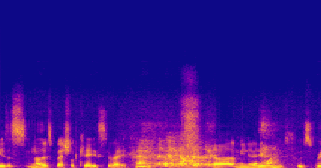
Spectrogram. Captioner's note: laughter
